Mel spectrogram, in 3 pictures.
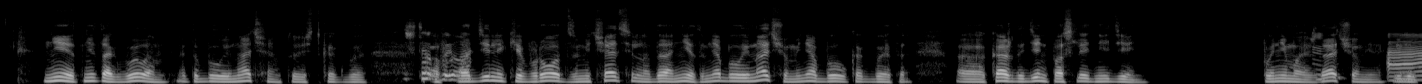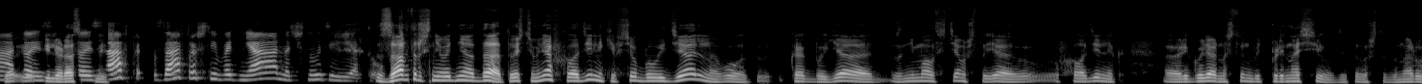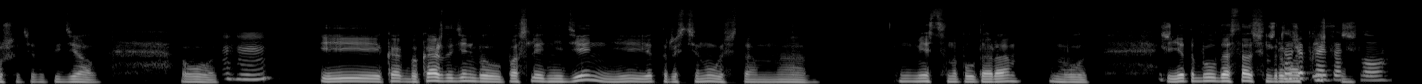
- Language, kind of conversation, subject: Russian, podcast, Что помогает тебе есть меньше сладкого?
- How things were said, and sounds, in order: laughing while speaking: "И что было?"; tapping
